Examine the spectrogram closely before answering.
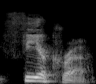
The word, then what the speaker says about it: Fiachra: Yeah, I guess Fiachra is an Irish name, right? Is it pronounced that way? Exactly. Fiachra. But I like, you know... Yeah, it's weird where the emphasis is on, right?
